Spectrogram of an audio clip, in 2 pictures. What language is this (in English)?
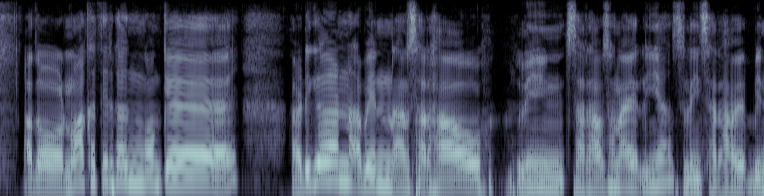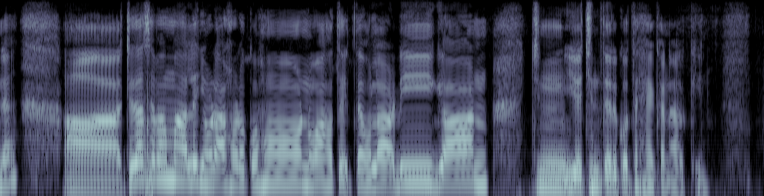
Santali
